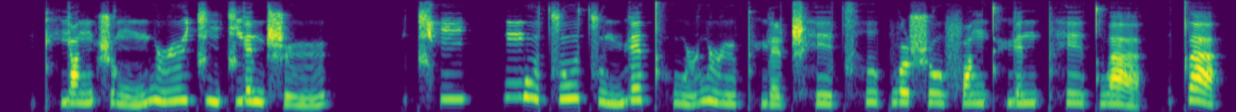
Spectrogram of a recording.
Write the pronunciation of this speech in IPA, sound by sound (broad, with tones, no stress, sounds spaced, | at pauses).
pʰ j ɑ˧˥ ŋ ʂ ʊ˨˩ ŋ m u˥˩ ɻ ɻ̩˥ t͡ɕ i˨ ŋ t͡ɕ j ɛ˥˩ n ʂ ɻ̩˨˩˦ | t͡ɕʰ i˥ | m o˥˩ ʊ̯ t͡s o˥ ʊ̯ t͡s u˨˩ m ɥ ɛ˥ t̪ʰ u˨˩ ɻ u˥˩ ɻ ɻ̩˧˥ pʰ ɥ ɛ˨˩ ʈ͡ʂʰ e˧˥ ɪ̯ t͡sʰ ɹ̩˥˧ p w ɔ˥˧ ʂ o˥˩ ʊ̯ f ɑ˥ ŋ t̪ʰ ɥ ɛ˥ n pʰ e˥˧ ɪ̯ t̪ w ä˥˩ | t̪ ä˥˩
